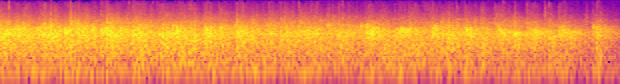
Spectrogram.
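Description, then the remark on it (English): Sustained audience applause, a dense wash of many hands clapping at a steady, fairly loud level that fades slightly toward the end. No voices stand out. “Give her a round of applause again.”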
